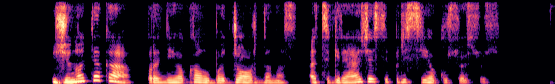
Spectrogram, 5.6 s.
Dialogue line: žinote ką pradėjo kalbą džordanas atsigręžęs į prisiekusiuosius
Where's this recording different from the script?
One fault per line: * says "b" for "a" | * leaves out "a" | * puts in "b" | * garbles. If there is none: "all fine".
all fine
